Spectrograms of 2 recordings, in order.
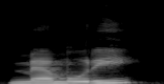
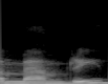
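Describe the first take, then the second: First: मेमोरी in full as "me-mo-ree"; three-syllable pronunciation. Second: मेमोरी shortened to "mem-ree"; two-syllable pronunciation. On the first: Teacher repeating both options for learners, मेमोरी as "me-mo-ree". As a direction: keep the "o" in the middle of मेमोरी. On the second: Teacher repeating both options for learners, मेमोरी as "mem-ree". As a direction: swallow the middle vowel of मेमोरी. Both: Shown as a demonstration. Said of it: "दोनों तरीके से आप pronounce कर सकते हैं".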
